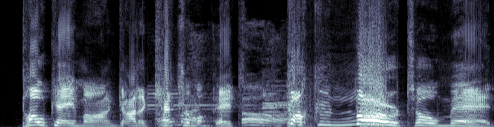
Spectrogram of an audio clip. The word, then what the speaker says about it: Naruto: first syllable all right pronounce the first syllable all right that's all you got to do it's not the second it's the first the same pokemon this ain't pokemon gotta catch a pitch naruto man it's japanese man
